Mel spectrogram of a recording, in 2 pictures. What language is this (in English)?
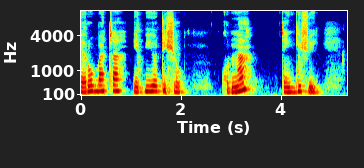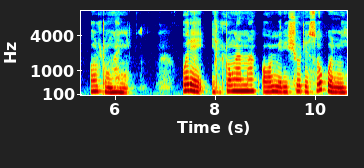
Masai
